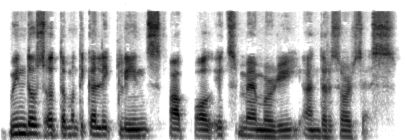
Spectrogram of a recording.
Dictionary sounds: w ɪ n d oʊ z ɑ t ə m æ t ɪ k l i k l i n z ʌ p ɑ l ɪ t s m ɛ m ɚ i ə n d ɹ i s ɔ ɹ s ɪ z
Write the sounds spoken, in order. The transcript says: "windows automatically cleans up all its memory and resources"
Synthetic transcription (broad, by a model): w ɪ n d oʊ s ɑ t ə m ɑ t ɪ k l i k l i n s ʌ p ɑ l ɪ t s m ɛ m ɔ i ə n d ɹ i s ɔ ɹ s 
